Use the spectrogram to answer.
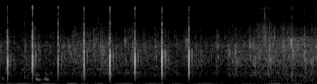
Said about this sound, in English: yeah, we can applaud.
